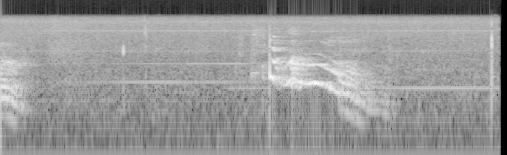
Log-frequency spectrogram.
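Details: Bernese Mountain Dog singing during a sing-off; a short falling yelp at the start, a quiet gap, then one wavering howl sliding down in pitch over about a second.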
